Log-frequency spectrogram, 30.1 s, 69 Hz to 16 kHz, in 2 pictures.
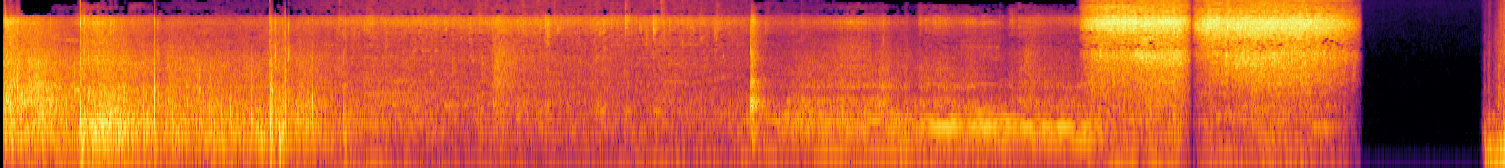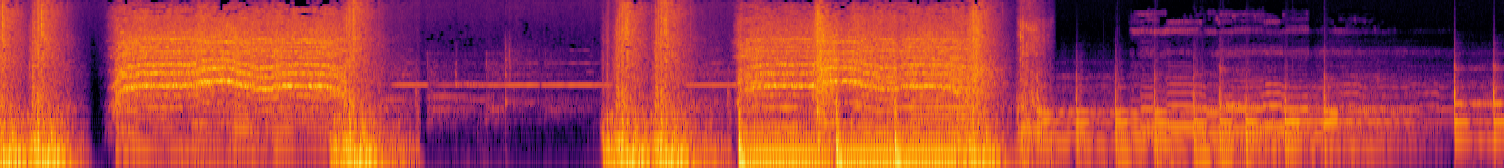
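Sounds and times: fireworks banging and crackling: 0.0s - 6.0s
fish sizzling in hot oil: 3.4s - 7.4s, 10.8s - 13.6s.

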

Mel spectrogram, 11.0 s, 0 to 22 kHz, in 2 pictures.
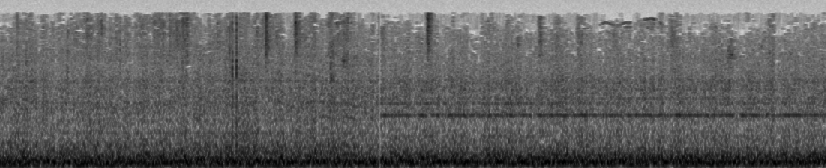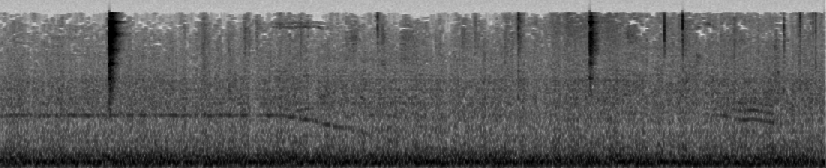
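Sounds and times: airplane cabin engine rumble: 0.0s - 11.0s
thin steady whine: 2.5s - 10.6s.

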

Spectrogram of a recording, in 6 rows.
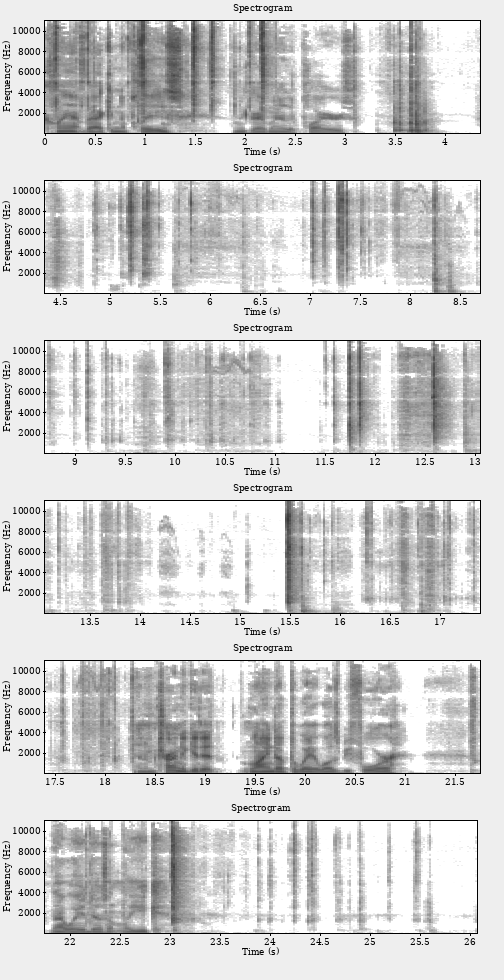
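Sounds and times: faint handling noise: 4.3s - 19.9s.

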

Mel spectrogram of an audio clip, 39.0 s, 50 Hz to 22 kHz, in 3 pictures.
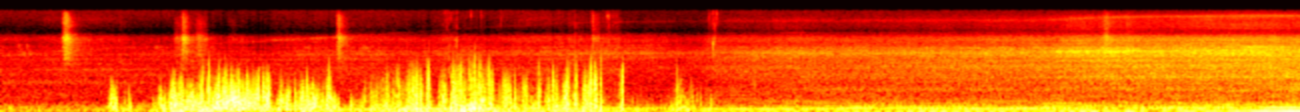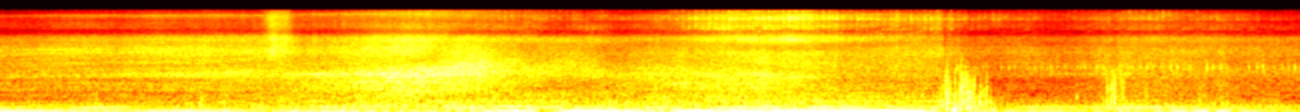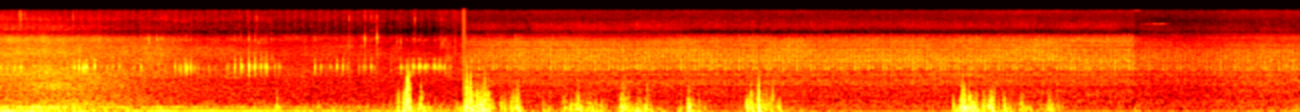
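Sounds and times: diesel railcar engine drone: 0.0s - 39.0s
train wheel noise: 10.5s - 33.8s.

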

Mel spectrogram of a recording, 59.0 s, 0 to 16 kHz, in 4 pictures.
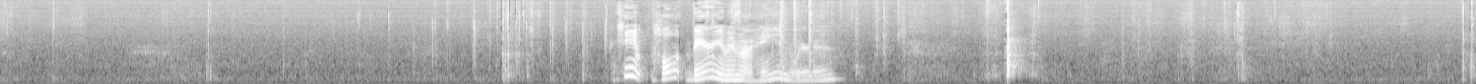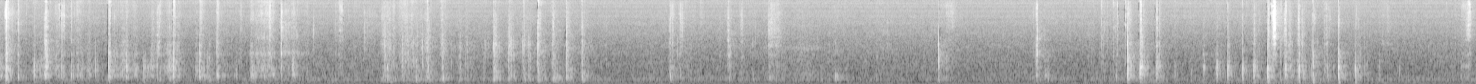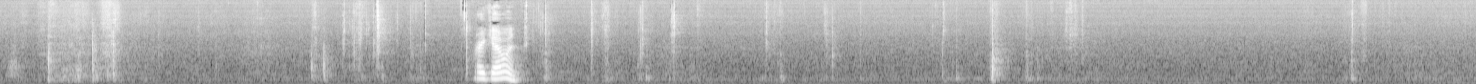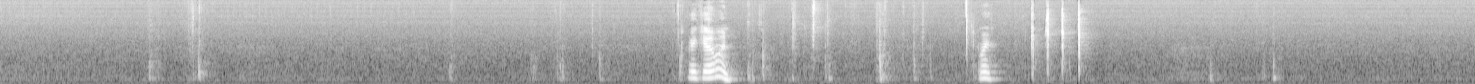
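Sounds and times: squirrel scratching cardboard: 7.3s - 9.0s, 14.6s - 20.7s, 25.8s - 28.6s.

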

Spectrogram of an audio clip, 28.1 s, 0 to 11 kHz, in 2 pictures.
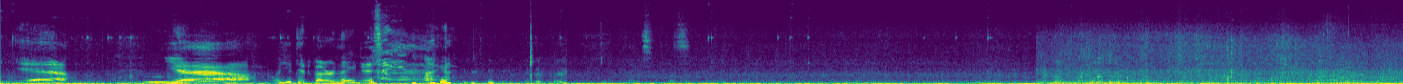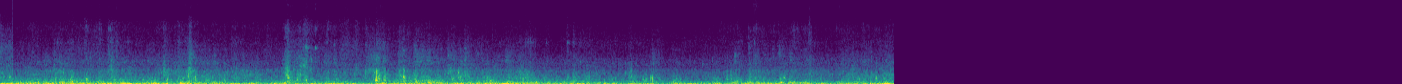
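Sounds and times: truck rumbling on gravel: 0.0s - 23.0s
wind buffeting microphone: 7.2s - 23.0s
truck jolting knocks: 10.4s - 23.0s.

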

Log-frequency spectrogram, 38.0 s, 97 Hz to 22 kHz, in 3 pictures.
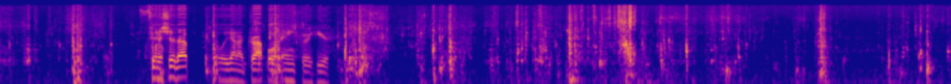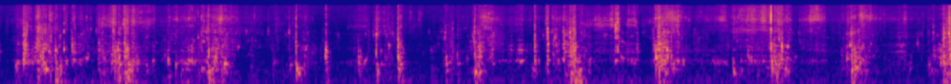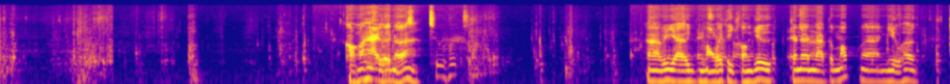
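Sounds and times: light breeze: 0.0s - 38.0s
waves slapping against boat hull: 0.0s - 38.0s.

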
